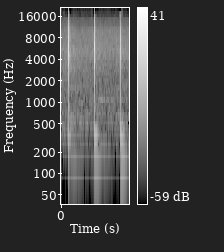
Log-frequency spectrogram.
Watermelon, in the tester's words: звук має бути дзвінкий в першу чергу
